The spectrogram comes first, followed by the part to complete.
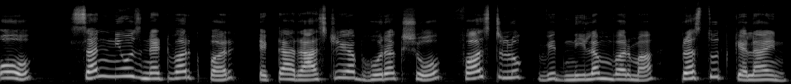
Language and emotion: Maithili, neutral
